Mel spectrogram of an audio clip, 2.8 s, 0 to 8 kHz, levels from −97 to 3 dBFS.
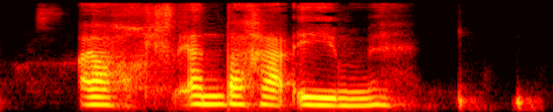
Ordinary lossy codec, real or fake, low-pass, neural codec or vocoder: MP3, 48 kbps; fake; 7.2 kHz; codec, 16 kHz, 0.8 kbps, ZipCodec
